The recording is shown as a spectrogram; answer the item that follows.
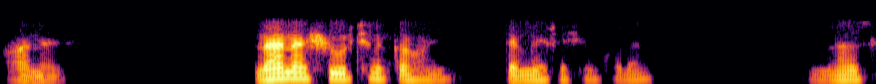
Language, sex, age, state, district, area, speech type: Kashmiri, male, 45-60, Jammu and Kashmir, Budgam, urban, conversation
